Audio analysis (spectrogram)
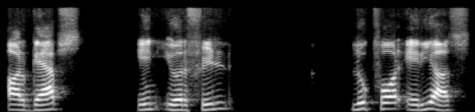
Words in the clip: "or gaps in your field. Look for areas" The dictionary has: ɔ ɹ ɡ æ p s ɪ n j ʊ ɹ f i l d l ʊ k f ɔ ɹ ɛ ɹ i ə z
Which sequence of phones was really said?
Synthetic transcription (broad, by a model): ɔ ɹ ɡ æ p s ɪ n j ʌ ɹ f i l d l ʊ k f ɔ ɹ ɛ ɹ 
